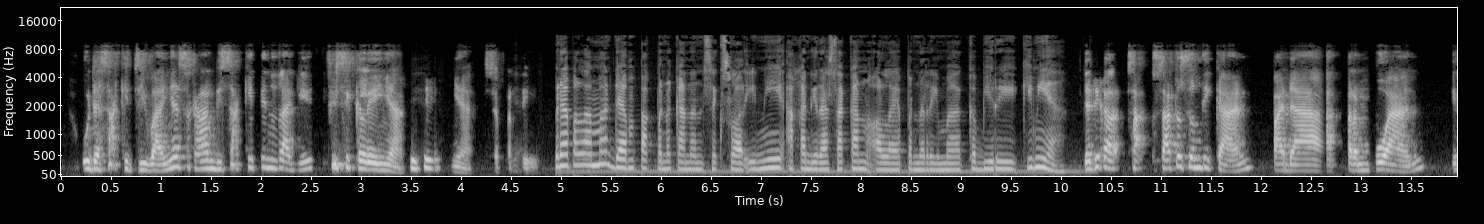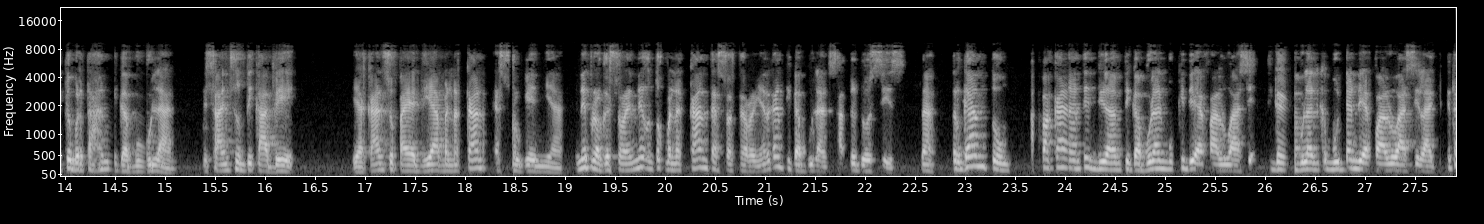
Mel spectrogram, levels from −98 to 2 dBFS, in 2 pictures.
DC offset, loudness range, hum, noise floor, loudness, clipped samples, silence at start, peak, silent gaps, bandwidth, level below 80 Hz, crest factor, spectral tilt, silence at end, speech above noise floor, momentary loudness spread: under 0.1%; 4 LU; none; -52 dBFS; -23 LUFS; under 0.1%; 0.2 s; -6 dBFS; none; 11.5 kHz; -66 dBFS; 16 dB; -4 dB/octave; 0 s; 29 dB; 8 LU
